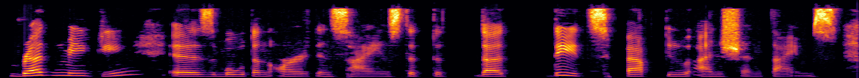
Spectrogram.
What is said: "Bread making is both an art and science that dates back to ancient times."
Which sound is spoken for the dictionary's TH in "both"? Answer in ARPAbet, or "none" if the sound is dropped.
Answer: T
